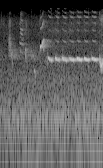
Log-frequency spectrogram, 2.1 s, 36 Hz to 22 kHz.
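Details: Common Nightingale at night on 17 May 2023 gives a faint lead-in, then a sustained, slightly rough, level whistled note held for about a second.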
